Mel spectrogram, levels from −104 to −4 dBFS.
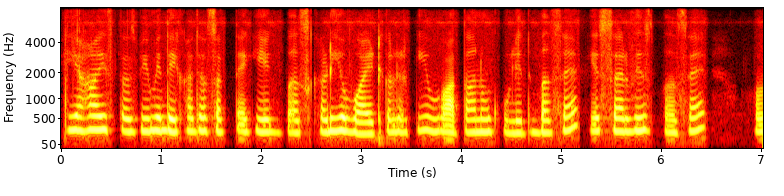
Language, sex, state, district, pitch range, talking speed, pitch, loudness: Hindi, female, Bihar, Lakhisarai, 235-260 Hz, 215 wpm, 245 Hz, -20 LUFS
